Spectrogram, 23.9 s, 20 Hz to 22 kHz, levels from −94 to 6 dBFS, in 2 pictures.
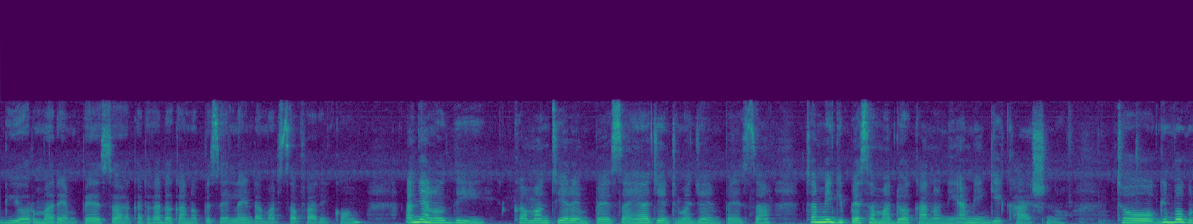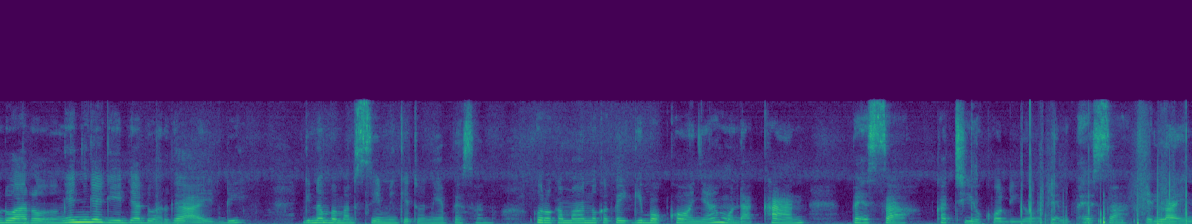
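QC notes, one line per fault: throughout: likely MP2 compression, with nothing above 12.2 kHz and plainly audible gurgling, granular grit from starved sub-bands flickering, unlike a clean low-pass, fitting about 80 kbps.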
